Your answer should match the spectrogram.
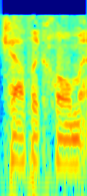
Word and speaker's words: Catholic HOM: It's pronounced Catholic Home, but it's spelled H-O-M.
